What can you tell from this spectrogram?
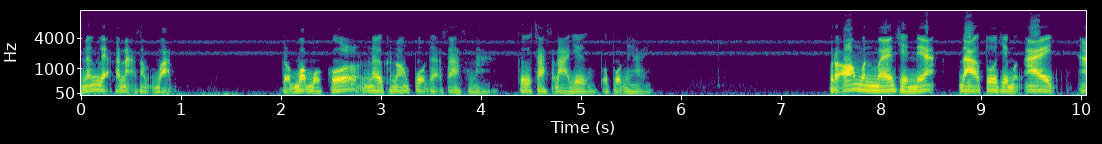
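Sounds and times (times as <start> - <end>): man talking: 0.0 - 1.0, 2.0 - 5.8, 7.5 - 9.8
faint high-pitched whine: 0.0 - 10.0.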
